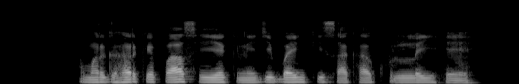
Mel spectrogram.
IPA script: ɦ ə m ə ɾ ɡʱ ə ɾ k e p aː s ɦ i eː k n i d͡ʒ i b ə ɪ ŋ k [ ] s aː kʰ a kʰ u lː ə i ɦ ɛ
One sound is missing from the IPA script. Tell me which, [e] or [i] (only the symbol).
i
